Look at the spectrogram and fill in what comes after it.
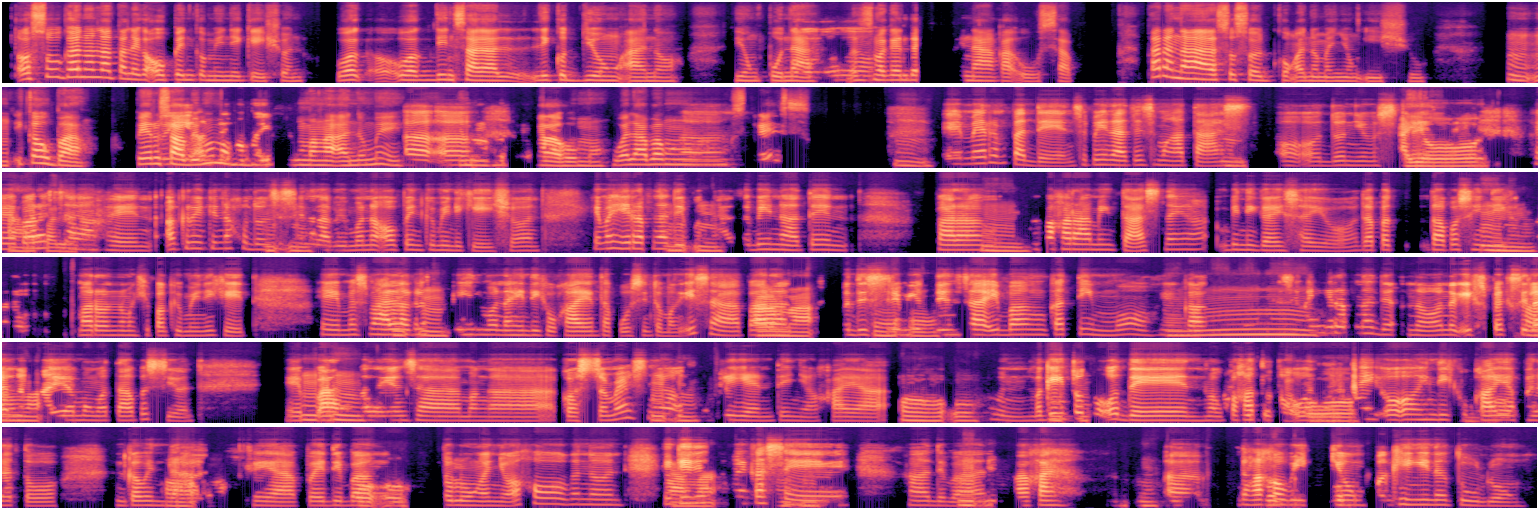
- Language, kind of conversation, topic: Filipino, unstructured, Paano mo inaalagaan ang kalusugang pangkaisipan mo sa trabaho?
- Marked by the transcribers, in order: static; distorted speech; unintelligible speech; inhale; wind; tapping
